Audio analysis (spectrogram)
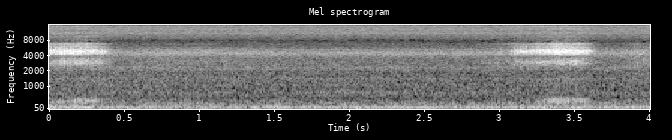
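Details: A sleeping Rottweiler curled up on a sofa beside its owner. Two gentle, breathy snores come about three seconds apart, with a faint low rumble on each breath and a steady low background hum.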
